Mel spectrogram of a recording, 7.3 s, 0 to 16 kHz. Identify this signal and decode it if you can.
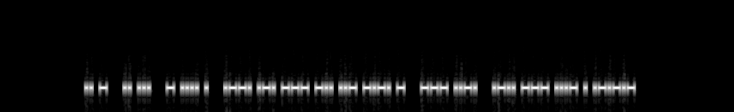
Morse code, heard as a keyed tone, about 50 wpm, 700 Hz. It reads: IT IS THE PRODUCT OF LOVE.
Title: Sentences from Top 1000 Words - Review Part 2 - 50wpm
